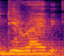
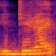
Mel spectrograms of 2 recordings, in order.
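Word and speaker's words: derive: তারপর আমরা বলবো আই ডিরাইভ immense pleasure from dash, আমি ড্যাশ থেকে প্রচুর আনন্দ লাভ করি। এই ডিরাইভ শব্দটার উচ্চারণ কিন্তু আপনারা ড্রাইভ বলে ফেলতে পারবেন।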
